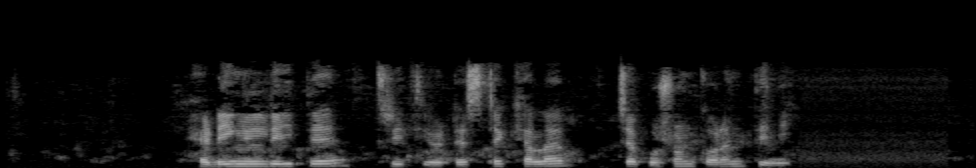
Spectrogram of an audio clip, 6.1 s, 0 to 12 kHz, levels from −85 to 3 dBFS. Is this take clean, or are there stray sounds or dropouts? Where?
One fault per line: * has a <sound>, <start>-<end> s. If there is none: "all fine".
all fine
